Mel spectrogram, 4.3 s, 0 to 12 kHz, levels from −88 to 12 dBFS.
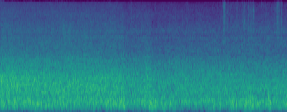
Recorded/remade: recorded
